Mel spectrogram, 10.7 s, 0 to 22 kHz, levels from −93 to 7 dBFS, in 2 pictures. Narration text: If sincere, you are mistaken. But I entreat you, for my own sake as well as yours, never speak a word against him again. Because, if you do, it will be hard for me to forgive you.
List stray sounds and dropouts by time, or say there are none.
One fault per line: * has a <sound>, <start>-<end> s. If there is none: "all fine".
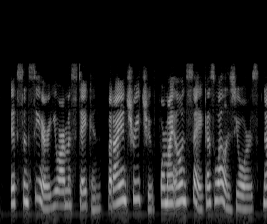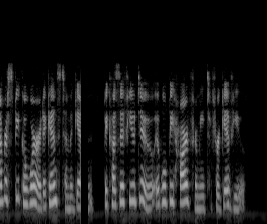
* has a dropout, 6.9-7.1 s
